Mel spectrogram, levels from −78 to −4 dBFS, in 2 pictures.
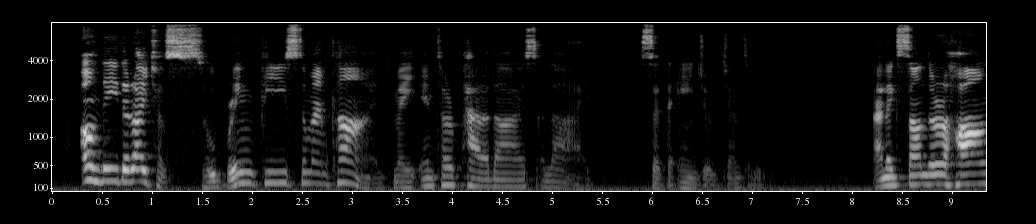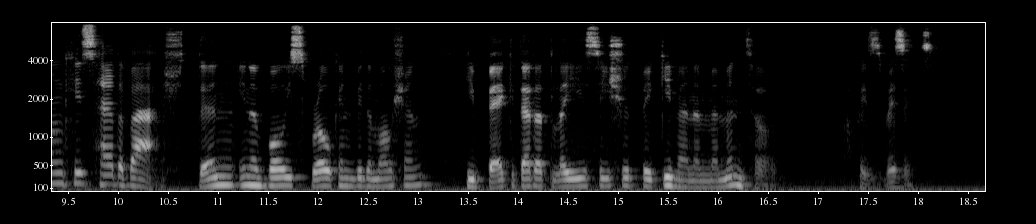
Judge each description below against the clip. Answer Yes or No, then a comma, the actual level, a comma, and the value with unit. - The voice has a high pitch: No, medium, 140 Hz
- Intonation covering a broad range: Yes, wide, 5.8 semitones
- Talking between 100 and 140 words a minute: Yes, slow, 135 wpm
